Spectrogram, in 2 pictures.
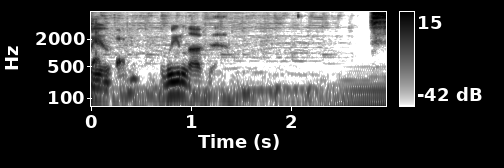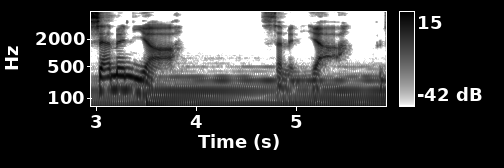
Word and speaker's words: Seminyak: Seminyak. I'm saying that right, aren't I? I think so. The K is silent, like night with a K.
